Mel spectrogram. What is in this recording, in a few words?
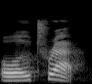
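"oil trap", English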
